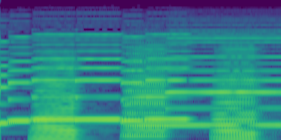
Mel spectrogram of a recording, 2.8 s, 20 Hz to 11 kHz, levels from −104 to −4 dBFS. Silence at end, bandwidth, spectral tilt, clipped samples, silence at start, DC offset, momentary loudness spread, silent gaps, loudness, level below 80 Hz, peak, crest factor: 0 s; 8.4 kHz; -6.5 dB/octave; under 0.1%; 0 s; under 0.1%; 3 LU; none; -25 LUFS; -44 dBFS; -14 dBFS; 12 dB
